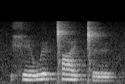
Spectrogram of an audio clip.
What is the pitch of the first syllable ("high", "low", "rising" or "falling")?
high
